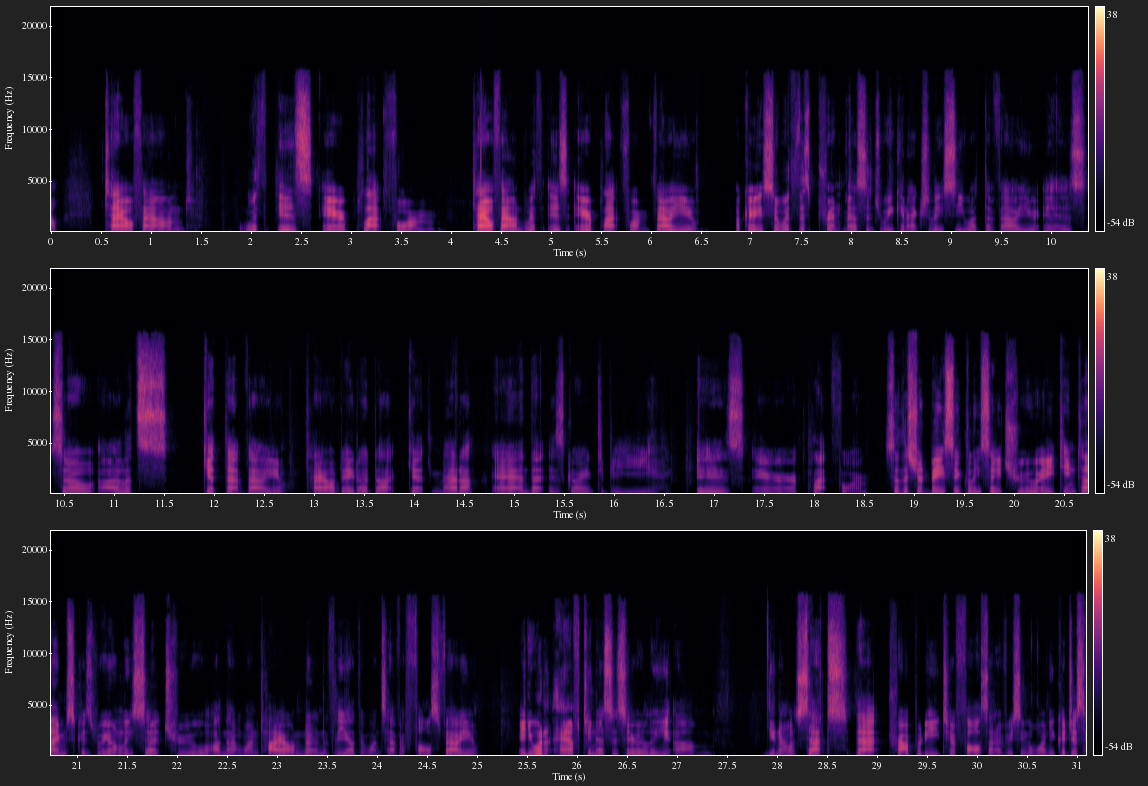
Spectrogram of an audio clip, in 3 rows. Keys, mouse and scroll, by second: 0.0-3.9 typing, 5.9 ;, 6.2 space, 6.5 BackSpace, 7.9 space, 8.1 5, 8.3 space, 12.1-18.9 typing, 23.2 click, 23.6 ctrl+s, 24.5 click, 26.1 ,, 30.5-31.0 typing.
